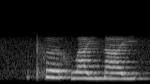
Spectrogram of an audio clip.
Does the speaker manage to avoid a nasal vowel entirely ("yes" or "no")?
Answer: yes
